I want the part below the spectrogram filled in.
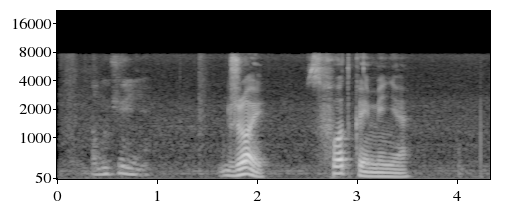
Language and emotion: Russian, neutral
